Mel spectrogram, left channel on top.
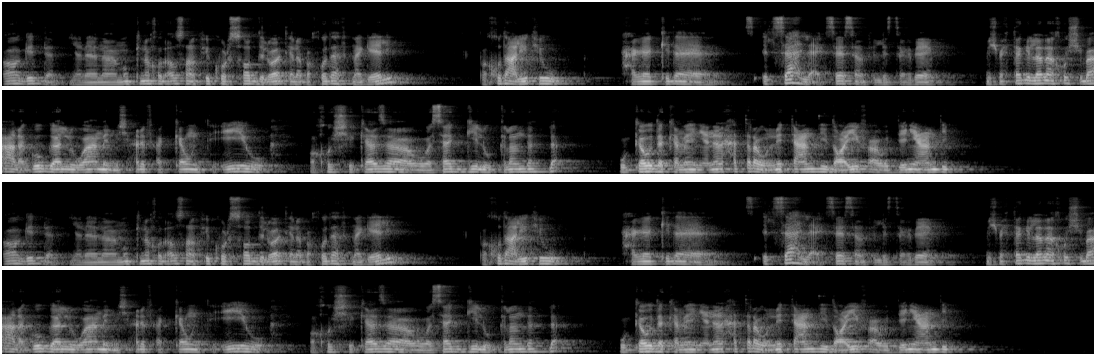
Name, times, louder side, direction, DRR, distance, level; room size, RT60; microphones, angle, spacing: voice 1, 0.0-4.0 4.8-5.6 6.2-7.2 7.6-9.3 9.8-13.7 14.0-16.5 17.1-20.4, left 2 dB, 15° left, 11 dB, 0.5 m, -25 dB
10.5 x 5.0 x 5.6 m, 0.96 s
head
